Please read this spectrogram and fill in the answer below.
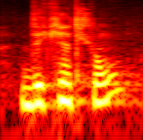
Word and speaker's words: Decathlon: If you look at bronze from, I'm not sure I'm going to pronounce it right, Decathlon, the way that you guys pronounce it, Decathlon for the French people, all the way to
